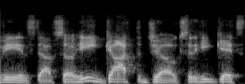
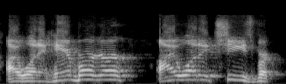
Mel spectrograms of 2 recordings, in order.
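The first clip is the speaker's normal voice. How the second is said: high-pitched movie-quote demand; mock demanding order; 7 semitones higher than usual.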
